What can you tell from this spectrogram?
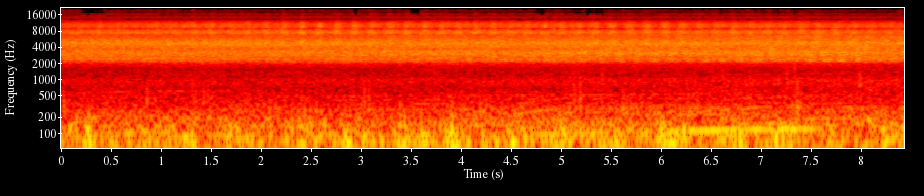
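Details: Loud cicadas on an August morning by the Okawa River, Osaka, Japan. An intense, unbroken high-pitched buzzing drone dominates throughout, with a brief low hum near the end and light background rumble.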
